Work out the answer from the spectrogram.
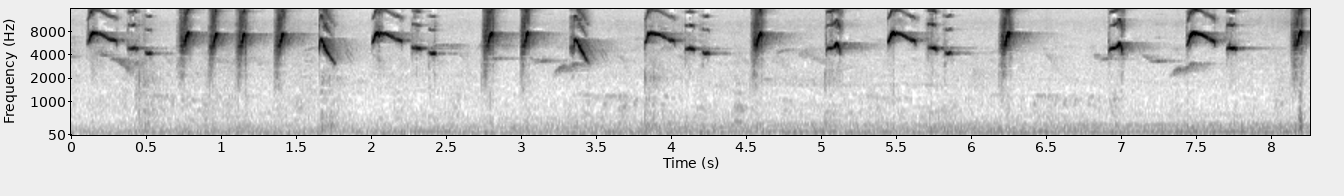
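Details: Common iora in full song, delivering long sharp 'tembakan' shots: very high, fast descending slurred whistles mixed with crisp clicking notes, repeated in quick bursts with short gaps, over a faint low hum.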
